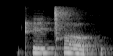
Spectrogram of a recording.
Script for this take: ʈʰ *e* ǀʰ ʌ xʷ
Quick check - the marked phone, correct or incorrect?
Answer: correct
